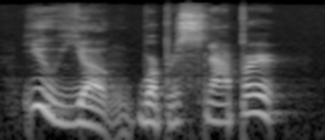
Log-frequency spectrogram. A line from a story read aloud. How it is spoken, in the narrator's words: Porthos bellowed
